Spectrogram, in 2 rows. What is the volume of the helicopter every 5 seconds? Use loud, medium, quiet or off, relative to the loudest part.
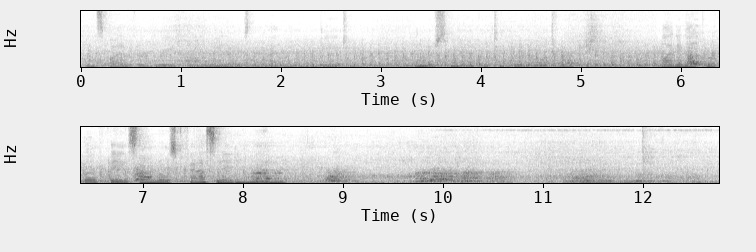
loud, loud, medium.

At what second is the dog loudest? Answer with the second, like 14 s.
10 s.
